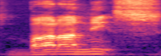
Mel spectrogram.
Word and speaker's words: Berenice: And then the next one is Berenice, which is in Egypt. Or Baranas. Baranis is another way you can pronounce it.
